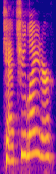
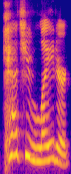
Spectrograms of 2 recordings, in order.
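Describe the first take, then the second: First: High squeaky sign-off, pleased with himself; lightly voiced nerdy boy saying goodbye; squeaky nerd. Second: Slow mock copy of the boy's sign-off; mocking shriek. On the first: Boy ending the phone call, high and squeaky. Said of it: "He has a really squeaky voice". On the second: Girls mocking the boy's goodbye, teasing shriek. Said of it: "Kate, Patty, and I shrieked". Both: A narrator's reading.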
